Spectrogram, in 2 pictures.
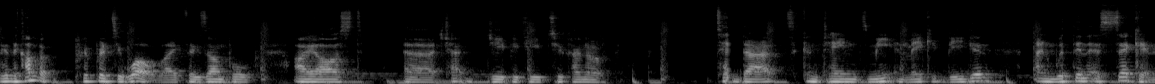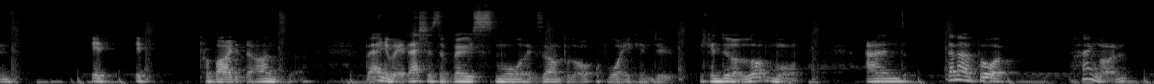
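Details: Stuttering in an adult man who states he has a stutter.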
